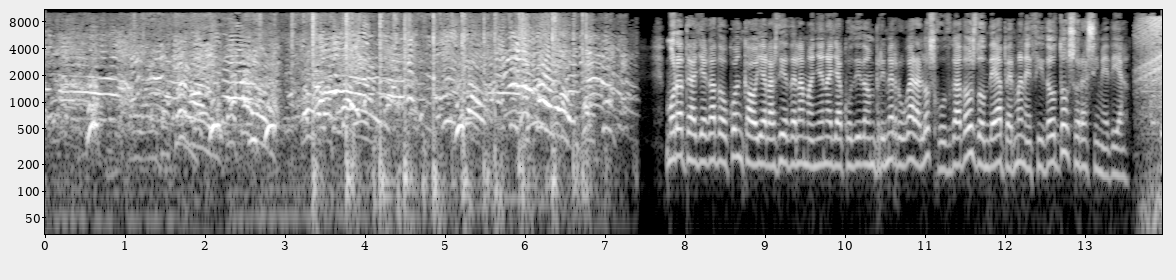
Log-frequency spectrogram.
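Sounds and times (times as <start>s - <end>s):
crowd of people shouting: 0.0s - 7.4s
speech: 7.8s - 13.9s.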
